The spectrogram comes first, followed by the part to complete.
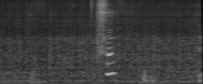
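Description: Steady noise inside a truck cabin in the rain, with the windshield wipers sweeping across the wet glass. There is a short, sharp sound about a second in.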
